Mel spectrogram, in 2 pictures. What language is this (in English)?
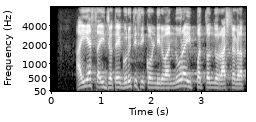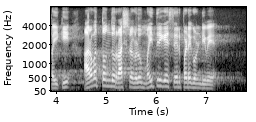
Kannada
